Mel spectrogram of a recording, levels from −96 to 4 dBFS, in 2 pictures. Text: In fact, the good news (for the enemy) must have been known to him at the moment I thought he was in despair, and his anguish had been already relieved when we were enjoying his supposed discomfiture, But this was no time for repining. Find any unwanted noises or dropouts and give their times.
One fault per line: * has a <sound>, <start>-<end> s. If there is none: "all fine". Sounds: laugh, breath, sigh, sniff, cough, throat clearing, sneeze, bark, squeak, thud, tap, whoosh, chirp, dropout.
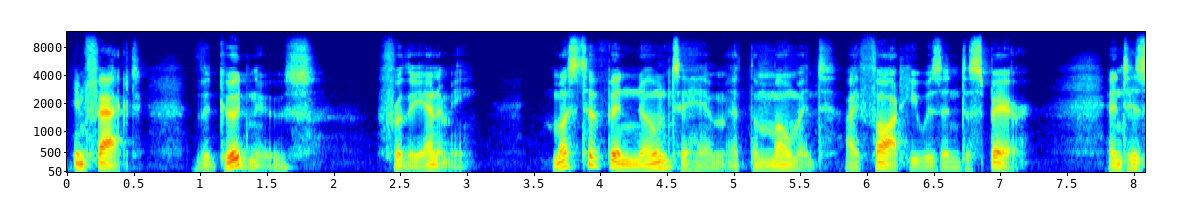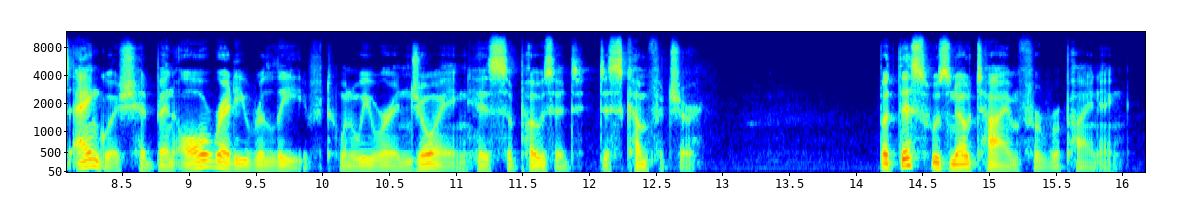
all fine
